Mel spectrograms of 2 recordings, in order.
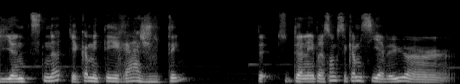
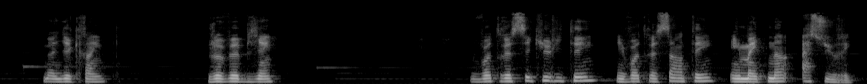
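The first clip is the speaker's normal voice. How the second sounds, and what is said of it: Puts on a character's voice. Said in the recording (French): “prendre la voix de Darwin”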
